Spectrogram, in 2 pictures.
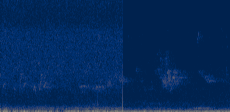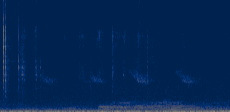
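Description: Outdoor ambience: a bird chirping over and over in short falling calls about once a second, over a steady low rumble. A couple of sharp clicks come about halfway through.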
